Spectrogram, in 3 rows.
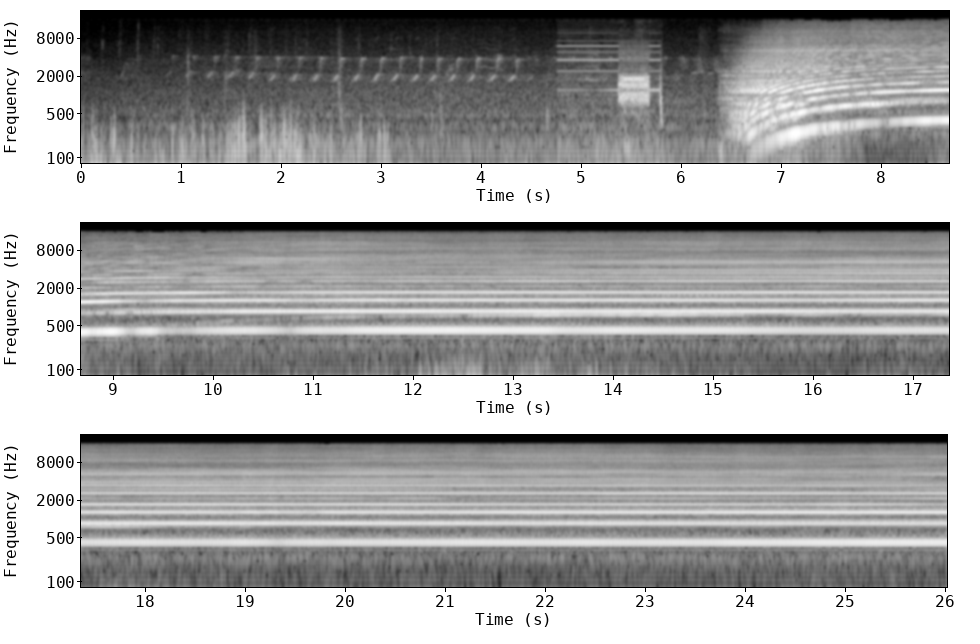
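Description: Federal Signal Model 2 outdoor warning siren winding up about six and a half seconds in, its pitch rising quickly before it settles into a steady Alert tone. The recordist notes it is pitched lower than normal for this model. Before the wind-up come faint rapid chirps and a brief tone.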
